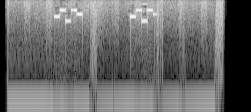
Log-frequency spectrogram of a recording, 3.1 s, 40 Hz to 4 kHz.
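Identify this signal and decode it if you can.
Five-tone selective call (ZVEI), heard as quick runs of five tones, tones of about 70 ms. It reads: 88669 88669
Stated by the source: ZVEI five-tone selective call received by SDR.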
